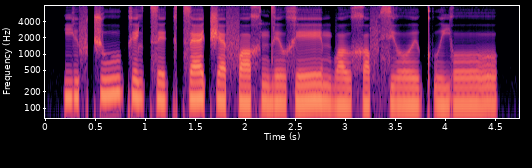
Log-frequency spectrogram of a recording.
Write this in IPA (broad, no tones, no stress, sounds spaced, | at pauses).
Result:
j i f t͡ʃ uː k e lʲ t͡s eː k t͡s æ t͡ʃ æ f ɒ x n d e ʊ̯ x eː m b ɒ ʊ̯ x ɒ f sʲ oː ɪ̯ kʷʼ i j oː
